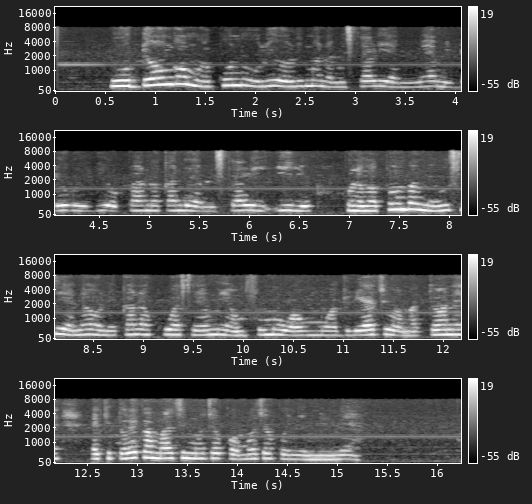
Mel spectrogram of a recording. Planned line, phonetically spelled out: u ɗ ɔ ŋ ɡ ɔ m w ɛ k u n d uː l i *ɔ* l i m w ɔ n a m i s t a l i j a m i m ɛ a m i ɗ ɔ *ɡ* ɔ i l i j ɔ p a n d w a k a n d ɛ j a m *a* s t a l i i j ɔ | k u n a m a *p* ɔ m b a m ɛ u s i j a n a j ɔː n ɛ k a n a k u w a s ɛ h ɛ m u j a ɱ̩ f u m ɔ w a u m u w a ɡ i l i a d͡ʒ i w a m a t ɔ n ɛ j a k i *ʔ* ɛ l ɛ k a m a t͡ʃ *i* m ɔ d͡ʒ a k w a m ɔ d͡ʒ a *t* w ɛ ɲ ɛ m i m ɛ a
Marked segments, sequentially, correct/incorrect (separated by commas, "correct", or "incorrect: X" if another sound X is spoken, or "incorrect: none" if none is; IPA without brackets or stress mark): correct, correct, incorrect: i, correct, incorrect: p, correct, incorrect: k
